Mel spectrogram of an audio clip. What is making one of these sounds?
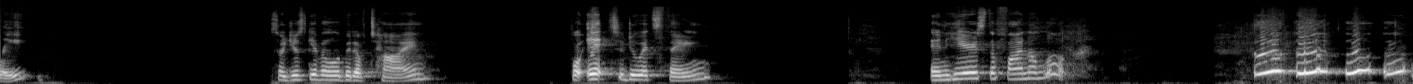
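A young woman talks with animation in short bursts close by.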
